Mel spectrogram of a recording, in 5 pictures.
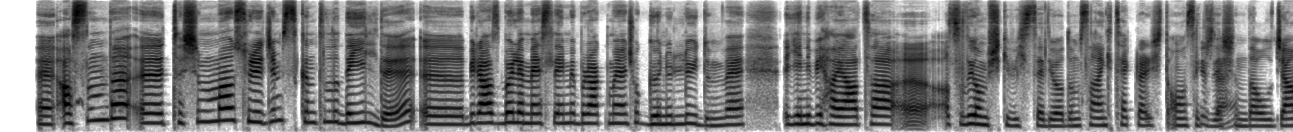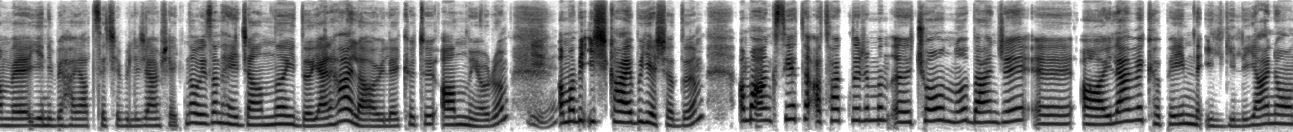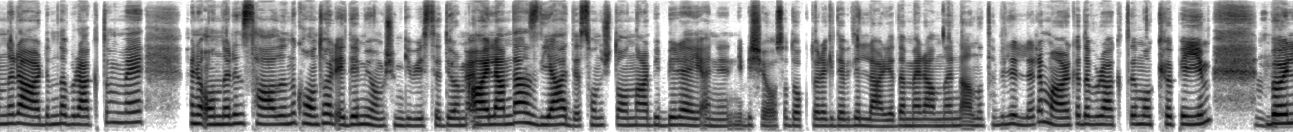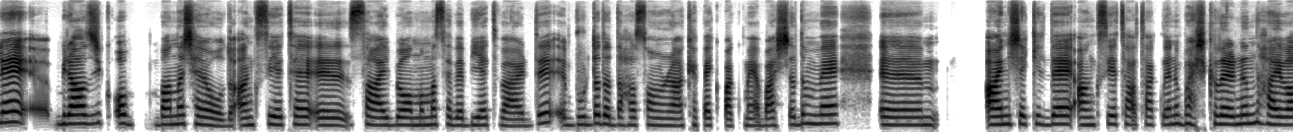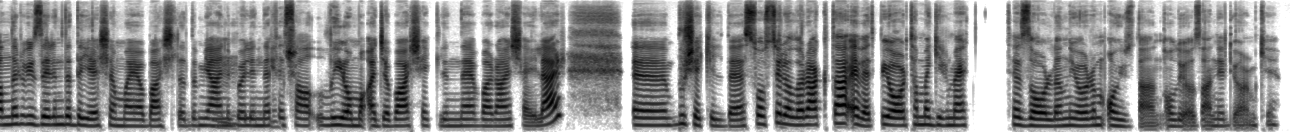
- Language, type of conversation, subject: Turkish, advice, Anksiyete ataklarıyla başa çıkmak için neler yapıyorsunuz?
- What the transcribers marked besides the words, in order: other noise; laughing while speaking: "başkalarının"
